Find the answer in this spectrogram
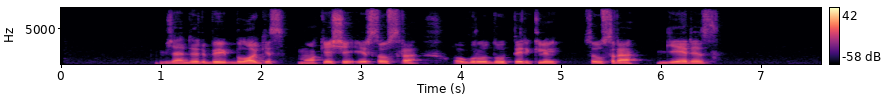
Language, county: Lithuanian, Vilnius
